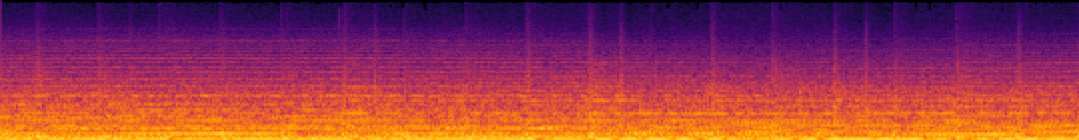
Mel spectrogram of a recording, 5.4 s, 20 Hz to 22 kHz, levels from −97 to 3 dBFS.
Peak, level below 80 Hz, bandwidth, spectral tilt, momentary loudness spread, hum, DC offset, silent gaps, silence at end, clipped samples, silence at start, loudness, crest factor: -2 dBFS; -14 dBFS; 6 kHz; -9.5 dB/octave; 1 LU; none; under 0.1%; none; 0 s; under 0.1%; 0 s; -13 LUFS; 10 dB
